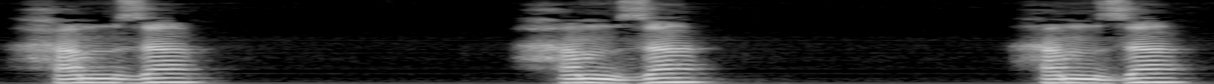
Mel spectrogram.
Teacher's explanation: हमज़ा का मखरज गले का सबसे नीचे वाला हिस्सा है, जिसको बॉटम ऑफ द थ्रोट भी बोलते हैं, यानी कि हलक का सबसे नीचे वाला हिस्सा जो ये आपको नज़र आ रहा है।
